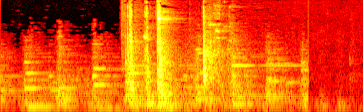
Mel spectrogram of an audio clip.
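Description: door opening and closing

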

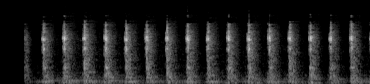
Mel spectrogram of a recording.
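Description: clock ticking

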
